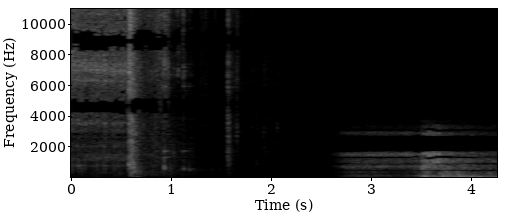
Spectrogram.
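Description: Failed test of a homemade 2-liter bottle rocket engine. A sharp crack comes about half a second in, then after a brief silence a loud rushing burst, loudest around three and a half seconds in, as the test fails and the bottle is blown off the stand.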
